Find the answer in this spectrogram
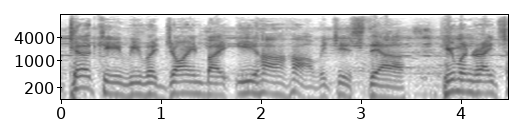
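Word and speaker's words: IHH: we came into turkey we were joined by iaha which is the human rights organization the foundation for human rights and human freedom IH goes by the initials but pronounced eaha okay it's a great organization uh they operate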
